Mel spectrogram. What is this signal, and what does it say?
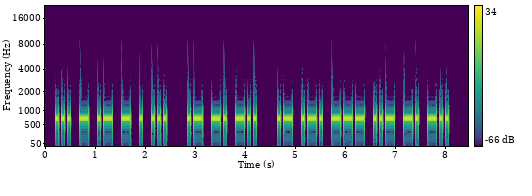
Morse code, heard as a keyed tone, about 20 wpm, 700 Hz. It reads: STATES AND AROUND
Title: Sentences with 8-Word Phrases - 20wpm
